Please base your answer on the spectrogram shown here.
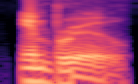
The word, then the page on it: imbrue: American English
